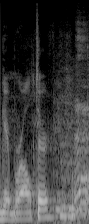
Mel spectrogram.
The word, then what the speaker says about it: Gibraltar: And I think it's pronounced Gibraltar, not Gibraltar.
